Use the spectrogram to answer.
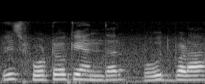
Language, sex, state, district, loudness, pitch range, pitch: Hindi, male, Bihar, Madhepura, -16 LUFS, 205-230 Hz, 210 Hz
